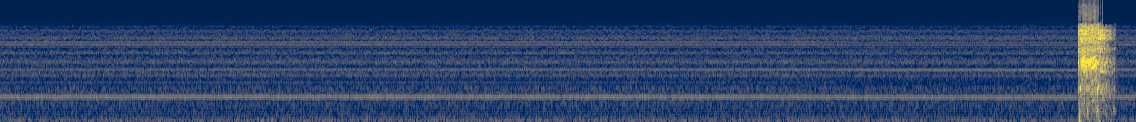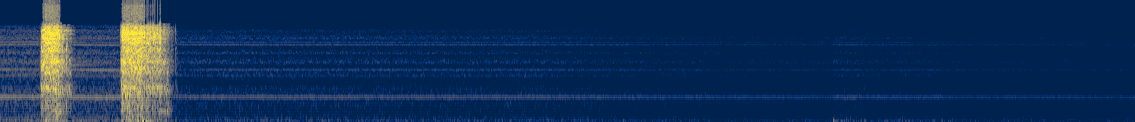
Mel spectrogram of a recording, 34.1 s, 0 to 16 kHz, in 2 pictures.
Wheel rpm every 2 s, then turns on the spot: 0, 0, 0, 0, 0, 0, 0, 0, 50, 120, 0, 0, 0, 0, 0, 0, 0.
none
